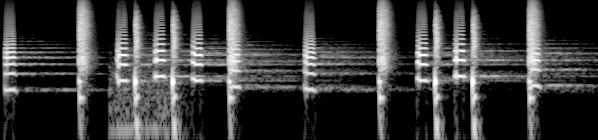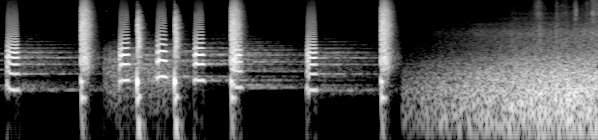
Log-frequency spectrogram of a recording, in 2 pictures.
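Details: Electronic music with sharp, pitched sampled hits in an uneven beat, ending in a wash of broad noise; no animal sound.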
